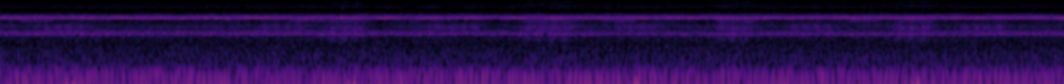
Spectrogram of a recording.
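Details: Continuous high-pitched cricket chorus, an unbroken ringing trill with brief louder pulsing swells every couple of seconds, soft low background rumble beneath.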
